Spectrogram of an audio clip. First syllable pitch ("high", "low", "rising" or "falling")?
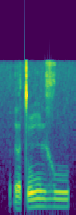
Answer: low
